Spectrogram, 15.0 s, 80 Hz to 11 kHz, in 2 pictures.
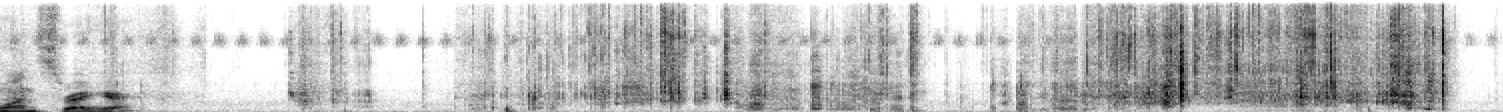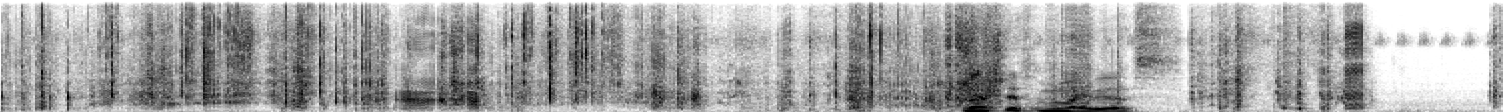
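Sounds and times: balloon rubbing under fingers: 0:00.8 - 0:12.6.

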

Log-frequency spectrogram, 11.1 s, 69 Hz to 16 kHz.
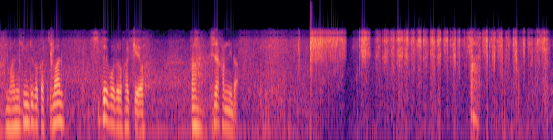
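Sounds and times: knife striking ice: 0:06.2 - 0:11.0
person grunting: 0:09.4 - 0:09.6.

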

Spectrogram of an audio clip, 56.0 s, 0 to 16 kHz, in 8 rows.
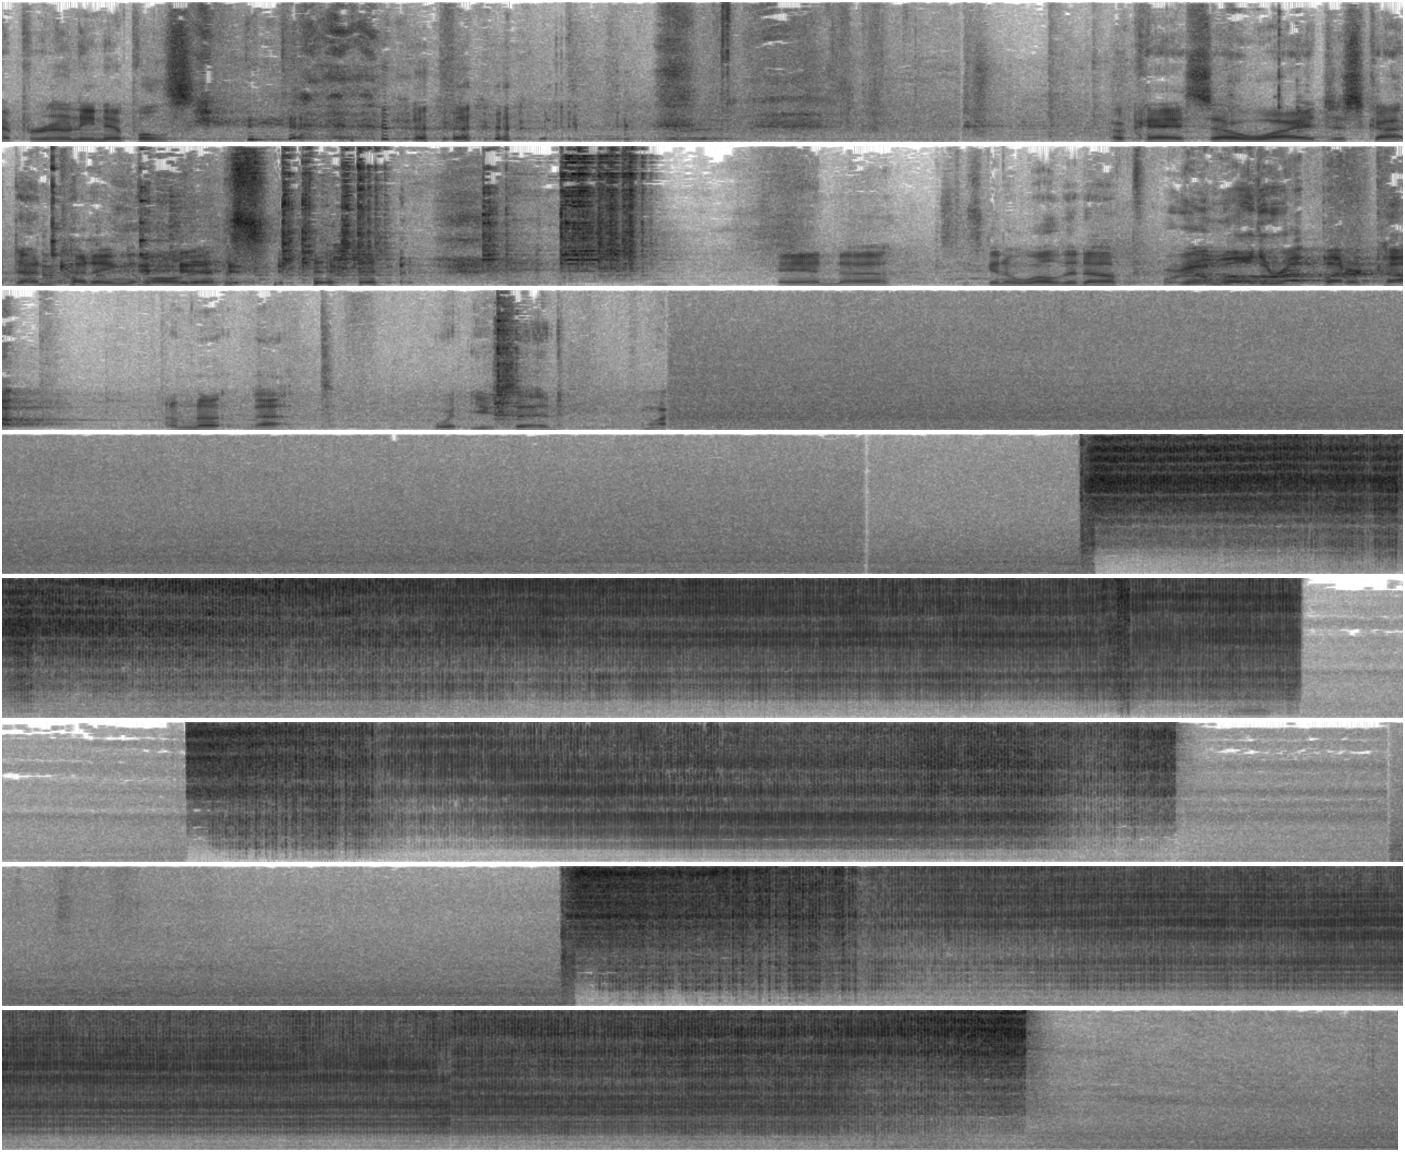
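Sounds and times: welding arc buzz and hiss: 0:26.3 - 0:34.6, 0:35.9 - 0:41.0, 0:44.8 - 0:54.3.

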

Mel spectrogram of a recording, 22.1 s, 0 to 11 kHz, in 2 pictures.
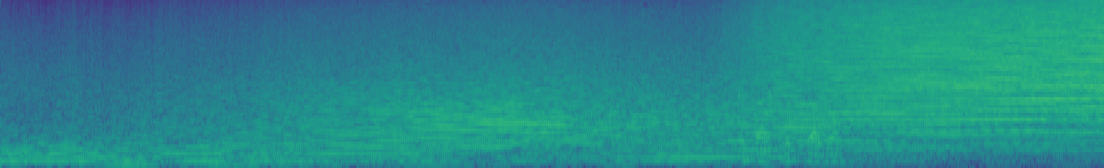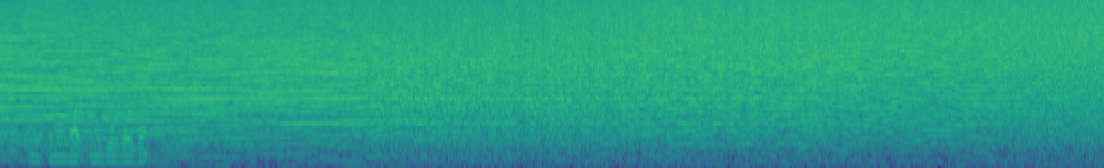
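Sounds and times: buzzing drone of held tones: 0:00.0 - 0:22.0
wavering low tone: 0:07.3 - 0:16.1
hiss-like noise wash: 0:11.2 - 0:22.0.

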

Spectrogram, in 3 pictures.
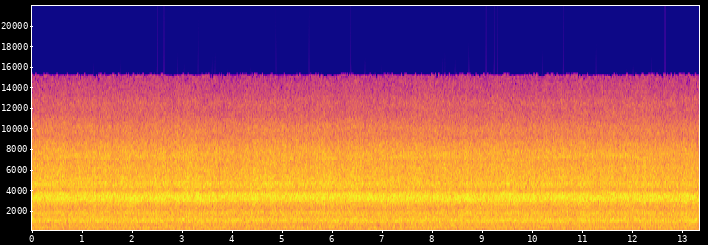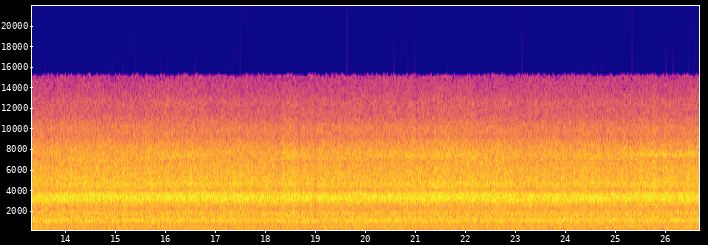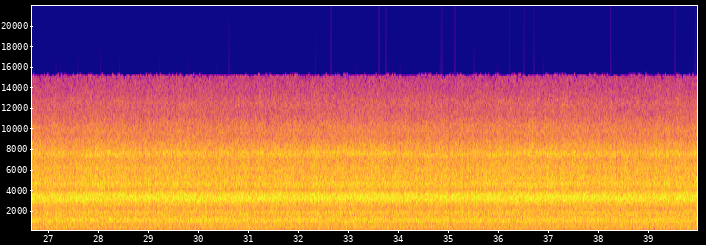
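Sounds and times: rush of airflow: 0:00.0 - 0:39.9.

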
